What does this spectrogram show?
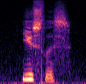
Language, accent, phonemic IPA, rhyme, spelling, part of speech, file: English, US, /ˈjus.ləs/, -uːsləs, useless, adjective, En-us-useless.ogg
- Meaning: 1. Without use or the possibility to be used 2. Unhelpful, not useful; pointless (of an action) 3. Good-for-nothing; not dependable 4. Of a person, Unable to do well at a particular task or endeavor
